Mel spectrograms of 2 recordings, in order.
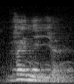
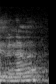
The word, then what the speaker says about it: vanille: Vanille.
